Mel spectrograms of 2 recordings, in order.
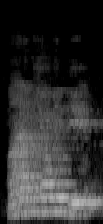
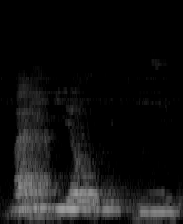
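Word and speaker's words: مالك يوم الدين: Maliki Yaumiddin di sini para ulama ahli baca Al-Qur'an ini ada yang membacanya dengan pendek, ada yang membacanya dengan panjang. Maka kita kalau qiraah yang memang masyhur itu memang kita panjangkan.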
